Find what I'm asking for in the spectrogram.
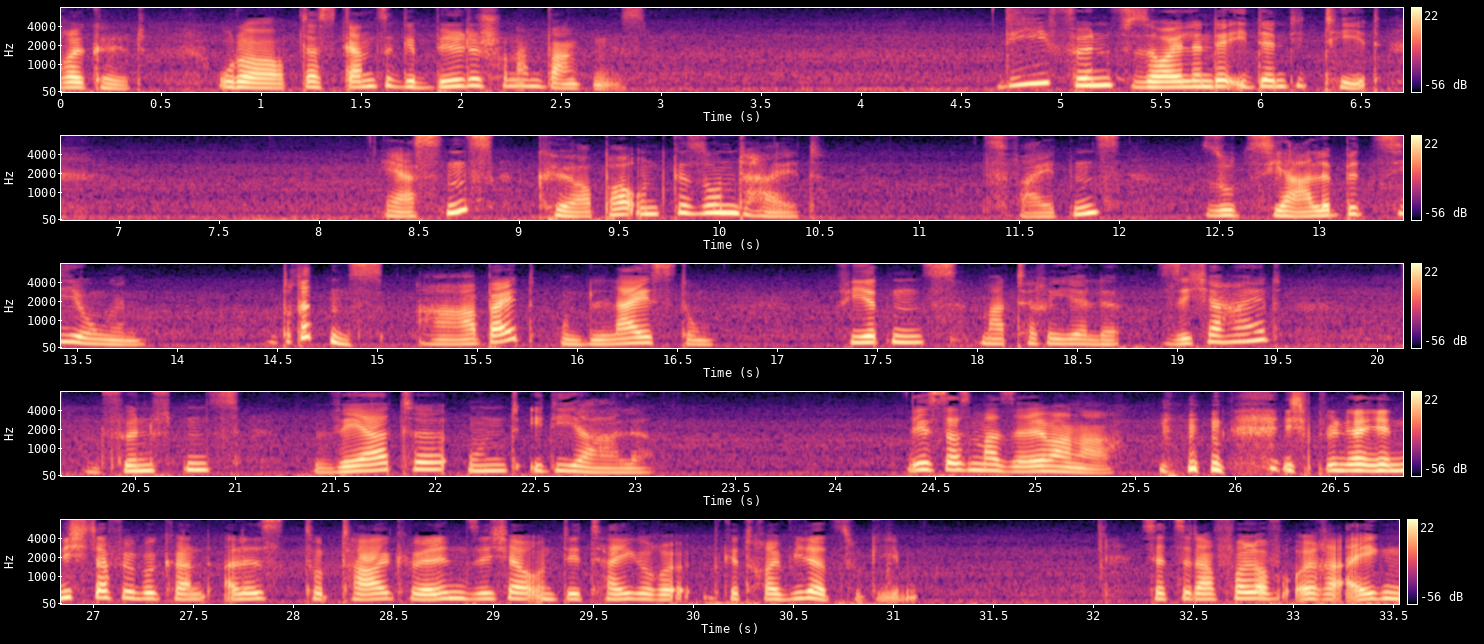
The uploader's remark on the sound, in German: Das Meer ist mein Begleiter in dieser Folge, ein Strandkorb mein Aufnahmestudio. Es ist kurz vor Sonnenuntergang an einem der schönsten Strände die ich kenne. Paar Minuten White Noise am Ende.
